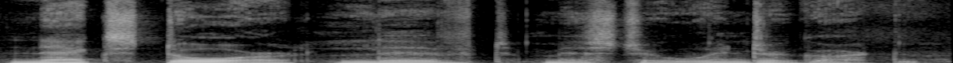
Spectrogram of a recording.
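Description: Unhurried, low-voiced older man reading aloud. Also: darkish tone, breathy edge, dry recording. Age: 60s. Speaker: storybook reader. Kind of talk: expressive children's story narration. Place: living room at home, on a sofa.

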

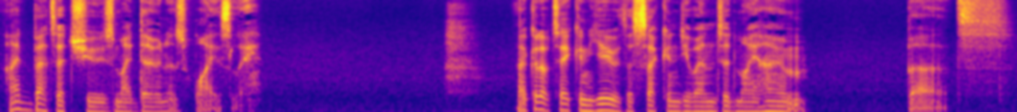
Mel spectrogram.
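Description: A man playing an ancient, courteous, guarded vampire in an intimate audio roleplay, speaking in formal, old-fashioned, measured phrases with some hesitation. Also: darkish tone, exaggerated voice. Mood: wry, musing. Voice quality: low, gravelly, breathy.

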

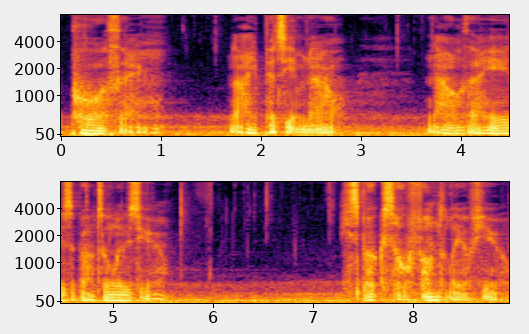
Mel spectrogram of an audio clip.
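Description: A man playing an evil, sadistic warlock in an ASMR fantasy roleplay, teasing and menacing, often slipping into a breathy whisper. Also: a bass voice, heavily acted. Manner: slow, teasing, drawn-out hums and dark chuckles.

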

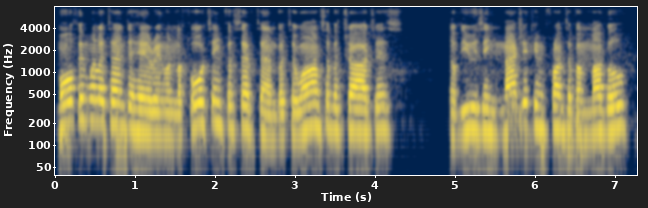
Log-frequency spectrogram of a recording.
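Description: A man's voice: on the high side, normal speed, voice pushed up, lightly acted. A man voicing a formal male official who speaks hastily and then firmly. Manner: hasty, then firm and formal. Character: flustered but dogged male official. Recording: dull lo-fi recording.

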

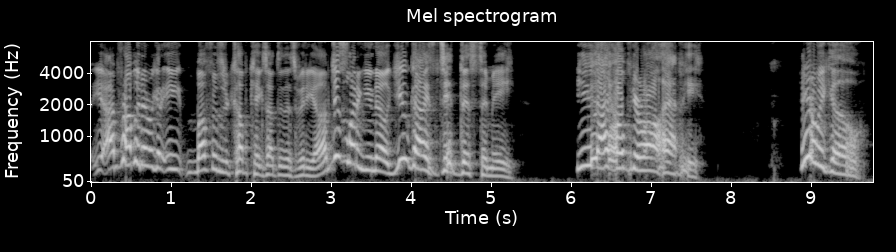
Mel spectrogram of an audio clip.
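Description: A man voicing an excitable, distraught cartoon martial-arts hero as a reaction host, melodramatic, exclamatory and given to repeating himself. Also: very high-pitched, normal speed, full character voice. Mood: dreading. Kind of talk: comic in-character reaction commentary.

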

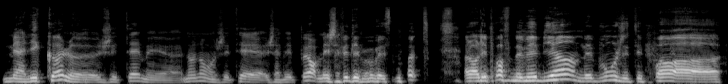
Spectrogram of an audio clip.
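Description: A man in his forties chatting casually on a video call, self-deprecating and halting as he tells stories about himself. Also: medium pitch, animated, a little mellow, no room sound, studio quality. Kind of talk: casual personal anecdotes, round-table chat. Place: small room at home, indoors.

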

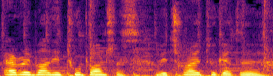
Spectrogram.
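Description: A man's voice: sits high, fairly even intonation, fast talker, darkish tone, soft background music. A man in his thirties vlogging casually from an open-air Muay Thai gym, blunt and joking, in non-native English. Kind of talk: casual vlog talk.

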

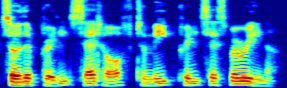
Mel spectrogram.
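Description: A man calmly reading a fairy tale aloud from a storybook. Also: on the low side, moderate pace. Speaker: storybook reader. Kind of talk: gentle read-aloud storytelling.

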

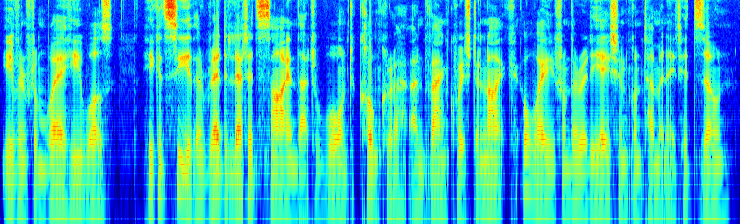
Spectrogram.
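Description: A man's voice: low voice, fairly even intonation, measured pace, gravelly, hardly any pauses, darkish tone, no echo, studio quality. A man reading a vintage short story aloud as scripted audiobook narration, with a dramatic storytelling delivery.

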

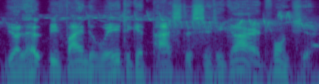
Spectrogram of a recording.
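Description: An actor playing a shady, flattering old seaman in a video game, with a sly, ingratiating manner. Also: mid-range voice, normal speed, gravelly, noisy background. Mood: wheedling. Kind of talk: video game dialogue acting.

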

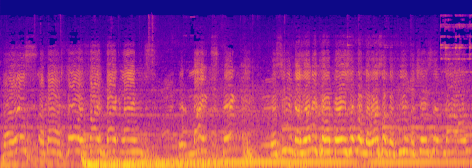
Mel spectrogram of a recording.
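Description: A man giving brisk live play-by-play commentary on a cycling race. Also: extremely high pitch, fairly even intonation, over music.

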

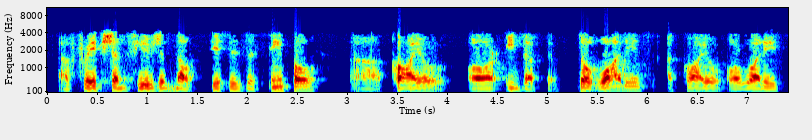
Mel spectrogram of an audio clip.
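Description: Brazilian-accented engineer in his thirties, lowish voice, halting friendly delivery, tinny call audio. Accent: Brazilian Portuguese. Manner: hesitant, many "uh" fillers, friendly and explanatory. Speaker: engineer presenting a webinar. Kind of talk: technical webinar presentation. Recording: phone-like narrowband audio.

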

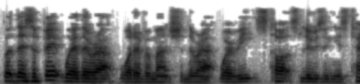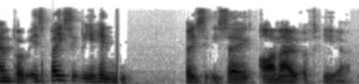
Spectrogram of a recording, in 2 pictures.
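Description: A man's voice: mid-range voice, steady tone, brisk, dark tone. A man from Ireland hosting a casual film review podcast, rambling and wry, often correcting himself. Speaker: podcast host. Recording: dull lo-fi podcast audio.

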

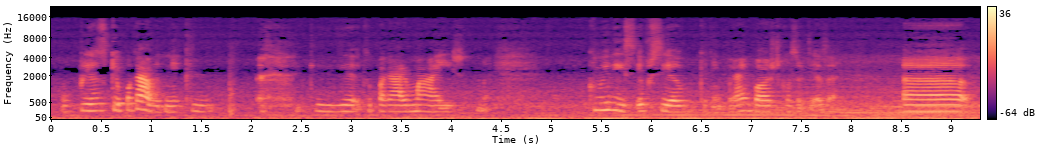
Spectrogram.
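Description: A woman in her late twenties with a European Portuguese accent, talking casually to camera as a vlogger, hesitant and searching for words. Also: mid-range voice. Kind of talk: casual talk to camera, airing a pet peeve. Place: small room at home, indoors. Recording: clearly noisy home webcam audio.

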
